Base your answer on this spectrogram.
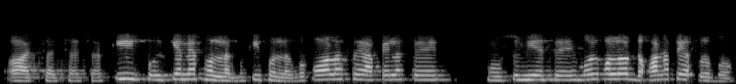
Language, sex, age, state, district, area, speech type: Assamese, female, 45-60, Assam, Barpeta, rural, conversation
